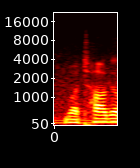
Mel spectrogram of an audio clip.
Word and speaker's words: Watauga: to look for the label wantoga that's right pronunciation watauga lake and uh looks like i want to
